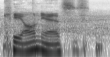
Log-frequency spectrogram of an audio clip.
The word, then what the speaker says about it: Quiñones: He's got big Quiñones. Is that how you say it? – Yes.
